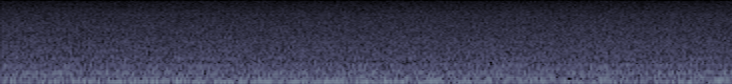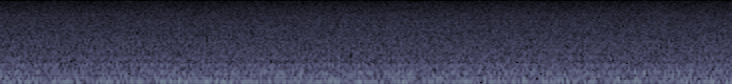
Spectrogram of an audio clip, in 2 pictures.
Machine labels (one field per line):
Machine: fan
